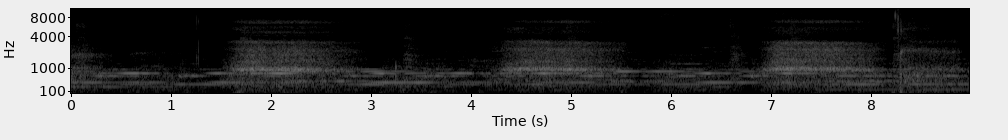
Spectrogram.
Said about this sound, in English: Long breath.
